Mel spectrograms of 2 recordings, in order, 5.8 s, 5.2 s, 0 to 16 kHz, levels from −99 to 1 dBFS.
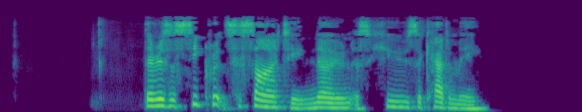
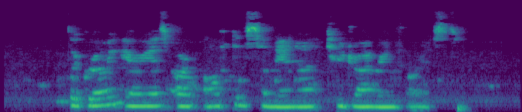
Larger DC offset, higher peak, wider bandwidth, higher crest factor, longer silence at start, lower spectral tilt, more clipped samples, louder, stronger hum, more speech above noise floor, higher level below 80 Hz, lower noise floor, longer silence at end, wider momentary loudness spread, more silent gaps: neither; first, -6 dBFS vs -16 dBFS; second, 9.4 kHz vs 10.5 kHz; about the same, 20 dB vs 16 dB; first, 1 s vs 0.55 s; about the same, -4 dB/octave vs -4.5 dB/octave; neither; first, -24 LUFS vs -32 LUFS; neither; first, over 66 dB vs 35 dB; about the same, -66 dBFS vs -70 dBFS; first, under -90 dBFS vs -67 dBFS; first, 0.95 s vs 0.55 s; about the same, 8 LU vs 10 LU; neither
